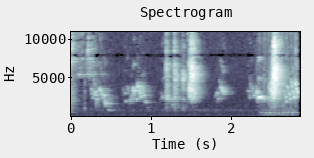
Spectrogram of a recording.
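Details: Pet budgerigar, a male kept indoors, described as funny and handsome: short scratchy chirps and warbles in quick bursts, with a louder squawk near the end and a steady low electrical hum underneath.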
